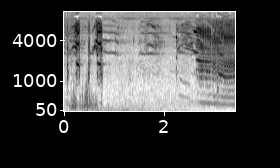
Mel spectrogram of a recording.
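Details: Gulls being fed minced chicken at Hovindammen pond. Loud rustling and handling noise comes first, then a quiet gap, then a sustained, harmonic, wailing call with overlapping cries from the flock.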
